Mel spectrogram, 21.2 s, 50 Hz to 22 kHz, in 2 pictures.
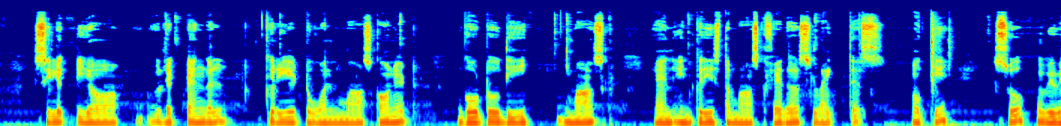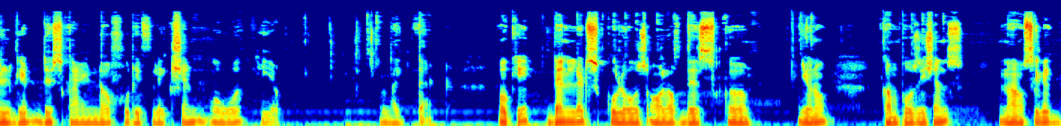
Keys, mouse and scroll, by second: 1.6-8.5 drag, 9.3 space, 14.0 space, 14.2 click, 14.7 u, 16.3 click.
